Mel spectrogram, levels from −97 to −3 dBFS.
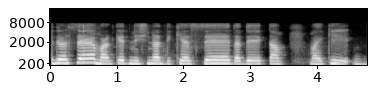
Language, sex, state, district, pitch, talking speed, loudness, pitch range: Nagamese, female, Nagaland, Kohima, 210 Hz, 115 wpm, -15 LUFS, 200-230 Hz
